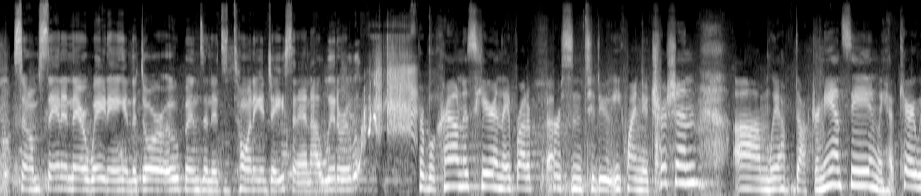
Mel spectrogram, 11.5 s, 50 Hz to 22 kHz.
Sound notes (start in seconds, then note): 4.5 scream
